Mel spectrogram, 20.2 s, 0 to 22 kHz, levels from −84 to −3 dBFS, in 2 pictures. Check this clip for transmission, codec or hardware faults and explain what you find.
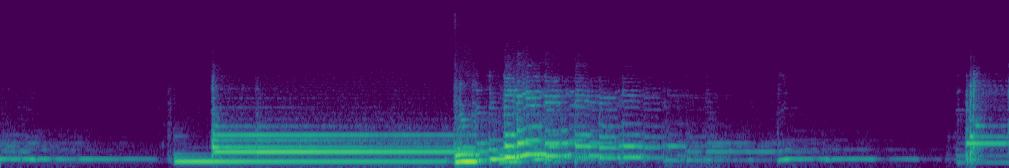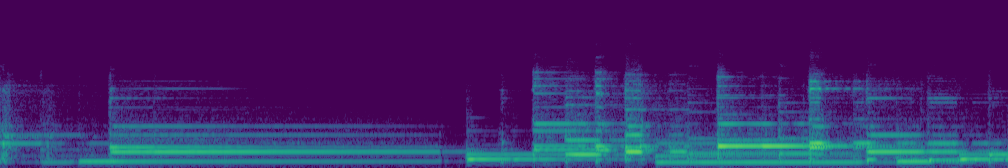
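No transmission, codec or hardware faults can be heard anywhere in the clip, and the signal stays continuous and steady throughout.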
